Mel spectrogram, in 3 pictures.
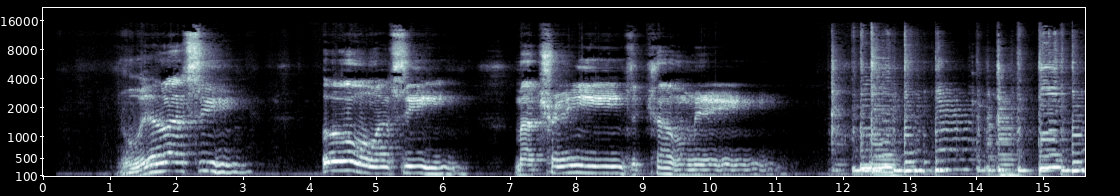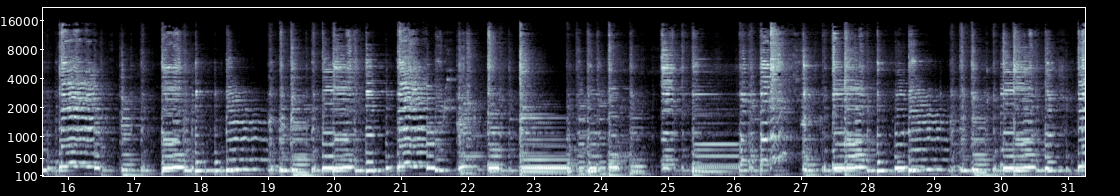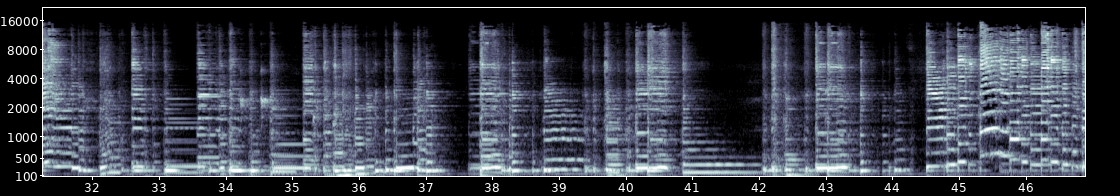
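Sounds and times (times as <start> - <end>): solo acoustic guitar: 11.8 - 46.9.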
